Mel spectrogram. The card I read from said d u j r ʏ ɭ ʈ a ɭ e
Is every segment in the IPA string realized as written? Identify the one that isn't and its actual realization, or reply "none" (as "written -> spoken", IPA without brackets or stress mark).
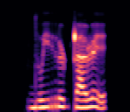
ʏ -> u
